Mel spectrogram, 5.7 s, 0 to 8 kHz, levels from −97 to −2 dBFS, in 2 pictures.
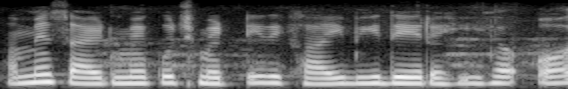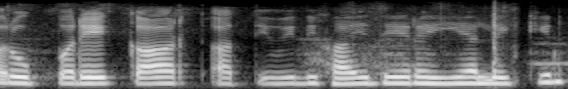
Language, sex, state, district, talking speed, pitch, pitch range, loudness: Hindi, female, Haryana, Rohtak, 220 wpm, 205 Hz, 195-210 Hz, -16 LUFS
